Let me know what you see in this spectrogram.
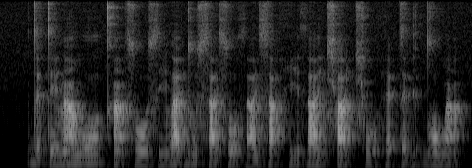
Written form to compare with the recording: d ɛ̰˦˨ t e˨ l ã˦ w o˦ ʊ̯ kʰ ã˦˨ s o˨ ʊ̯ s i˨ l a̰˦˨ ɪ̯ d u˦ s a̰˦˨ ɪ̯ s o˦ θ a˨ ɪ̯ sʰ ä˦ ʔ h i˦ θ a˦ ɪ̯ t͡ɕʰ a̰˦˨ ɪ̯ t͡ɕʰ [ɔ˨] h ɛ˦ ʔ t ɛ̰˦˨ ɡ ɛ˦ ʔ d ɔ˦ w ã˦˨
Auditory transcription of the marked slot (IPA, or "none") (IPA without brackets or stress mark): o˨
